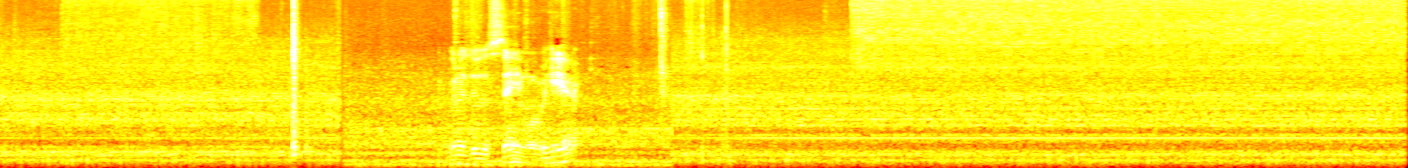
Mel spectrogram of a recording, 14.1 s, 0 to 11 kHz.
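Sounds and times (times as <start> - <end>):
aerosol can spraying hiss: 0.7 - 2.6, 8.6 - 14.0.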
